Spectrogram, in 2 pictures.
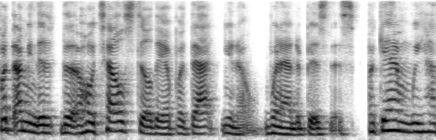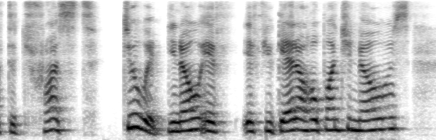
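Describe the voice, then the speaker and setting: With a Brooklyn accent, a woman talks at a medium pitch with lively intonation over a quiet background. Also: moderate pace, hardly any pauses. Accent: New York (Brooklyn). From Brooklyn, New York. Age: 70s. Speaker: energy healer. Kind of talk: interview.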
